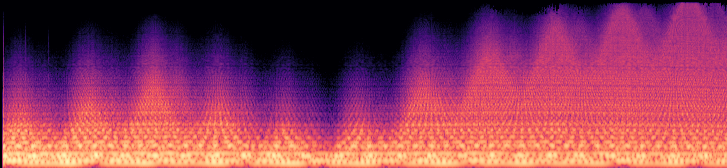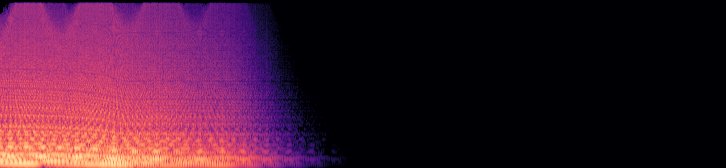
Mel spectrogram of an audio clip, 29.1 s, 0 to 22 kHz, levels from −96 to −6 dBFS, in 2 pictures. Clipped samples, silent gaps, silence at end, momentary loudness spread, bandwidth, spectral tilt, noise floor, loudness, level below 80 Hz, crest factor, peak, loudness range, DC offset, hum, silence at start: under 0.1%; none; 9.5 s; 7 LU; over 20 kHz; -6.5 dB/octave; under -90 dBFS; -15 LUFS; -30 dBFS; 16 dB; 0 dBFS; 9 LU; under 0.1%; 60 Hz at -45 dBFS; 0.05 s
